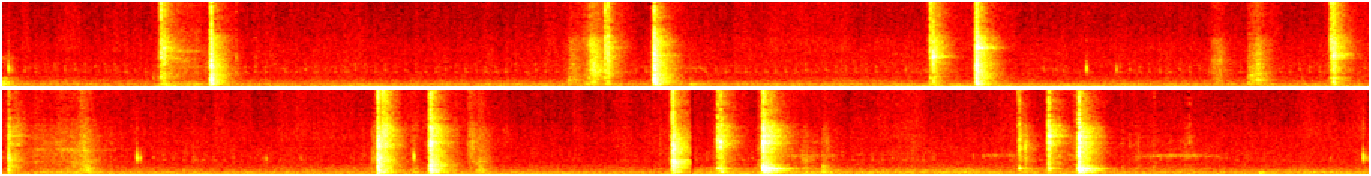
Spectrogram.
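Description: Caulking gun clicking as its trigger is squeezed and released to push out gap filler. The sharp clicks mostly come in pairs about half a second apart, repeated every few seconds.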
